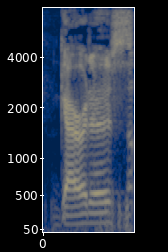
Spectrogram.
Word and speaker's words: Gyarados: Gyarados. – That's what I call him. What do you call him? – Gyarados. – Oh, Gyarados? – Yeah. Well, you just pronounce it with a different accent.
